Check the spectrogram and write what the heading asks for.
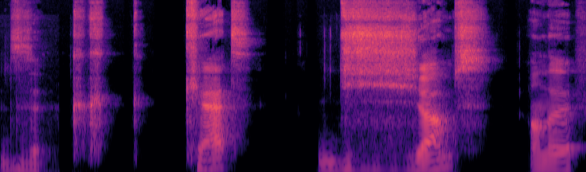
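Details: Stuttering in a male speaker, with sound repetitions, prolongations and complete blocks.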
